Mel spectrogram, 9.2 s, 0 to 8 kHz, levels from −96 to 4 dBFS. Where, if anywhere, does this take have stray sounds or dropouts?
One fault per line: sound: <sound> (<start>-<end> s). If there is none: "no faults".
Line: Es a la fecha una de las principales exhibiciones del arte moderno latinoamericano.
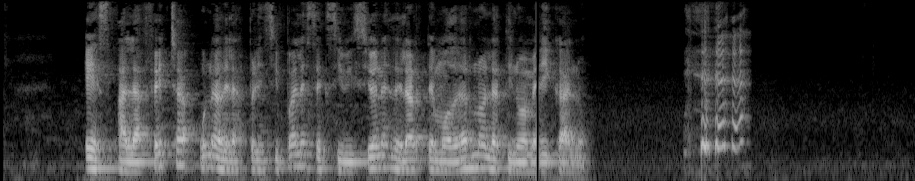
sound: dropout (5.4-5.4 s)
sound: laugh (6.8-7.5 s)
